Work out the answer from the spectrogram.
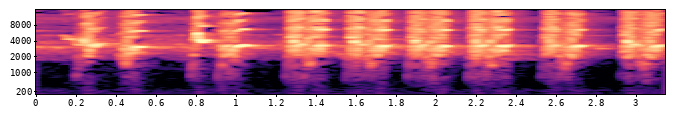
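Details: Male Javan myna chattering in a song meant to help other mynas learn sounds: harsh, scratchy bursts repeated roughly every third of a second, each loud and broad, with no other sounds.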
